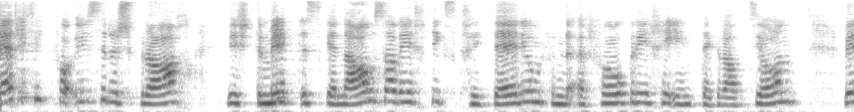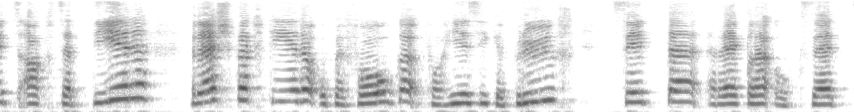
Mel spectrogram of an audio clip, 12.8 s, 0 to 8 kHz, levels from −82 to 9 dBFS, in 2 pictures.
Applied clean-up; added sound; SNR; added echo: neural mask model DeepFilterNet 3.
